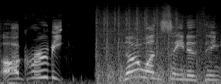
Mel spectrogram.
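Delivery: high, loud burst of excitement; sudden hype as the player pops out; excited caster call. Real, not acted. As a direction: jump on the play with a shout. Caster reacts to surprise play.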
